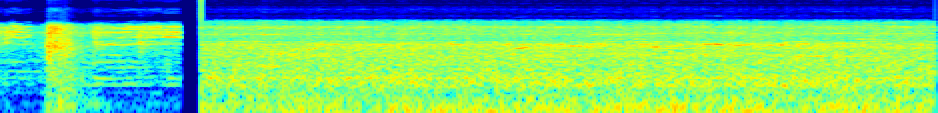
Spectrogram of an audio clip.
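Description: A car engine hums steadily with road noise as the car drives along.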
